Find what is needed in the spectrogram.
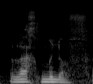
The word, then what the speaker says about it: Rakhmonov: Rakhmonov.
